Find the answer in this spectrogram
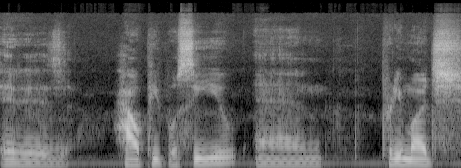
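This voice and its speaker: A man's fairly low voice has a dark, mellow tone and fairly even intonation. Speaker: astrology video host. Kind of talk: casual talk to viewers. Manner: slow; casual, hesitant with fillers.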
